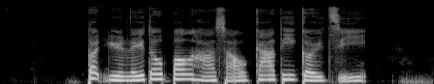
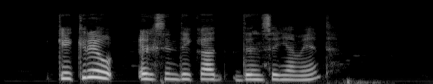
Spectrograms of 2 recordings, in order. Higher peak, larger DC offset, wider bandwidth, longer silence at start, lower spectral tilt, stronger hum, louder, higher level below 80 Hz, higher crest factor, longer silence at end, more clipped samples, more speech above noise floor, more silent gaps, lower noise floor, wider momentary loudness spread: first, -2 dBFS vs -6 dBFS; neither; first, 15.5 kHz vs 11.5 kHz; first, 0.9 s vs 0.6 s; first, -6.5 dB/octave vs -4.5 dB/octave; neither; first, -16 LUFS vs -23 LUFS; first, -40 dBFS vs -58 dBFS; about the same, 16 dB vs 18 dB; second, 0.1 s vs 0.85 s; neither; first, 50 dB vs 43 dB; neither; about the same, -65 dBFS vs -66 dBFS; second, 6 LU vs 9 LU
